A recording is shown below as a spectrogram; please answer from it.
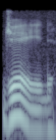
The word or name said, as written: jade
